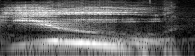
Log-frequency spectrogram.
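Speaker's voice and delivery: loud, high swooping 'you'; crowd vowel sound. Retold or imitated. Comic imitating other audiences, loud high whoop. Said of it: "Some are like".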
